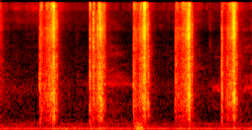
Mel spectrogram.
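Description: Curly BFL wool fleece worked on hand carders, five evenly spaced scratchy brushing strokes, close and distinct, over quiet room tone with no talking.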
